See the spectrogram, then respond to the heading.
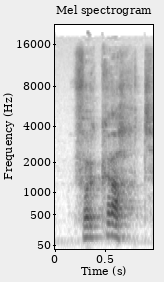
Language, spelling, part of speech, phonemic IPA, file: Dutch, verkracht, verb, /vər.ˈkrɑxt/, Nl-verkracht.ogg
- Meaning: 1. inflection of verkrachten: first/second/third-person singular present indicative 2. inflection of verkrachten: imperative 3. past participle of verkrachten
